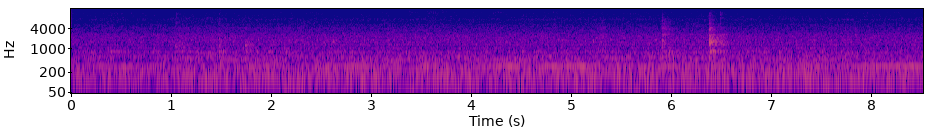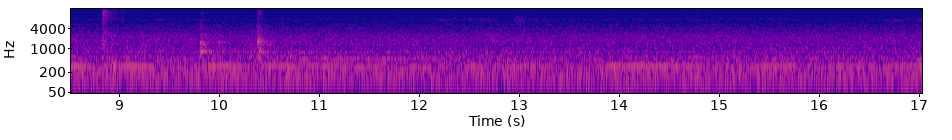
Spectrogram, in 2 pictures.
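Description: Steady low workshop hum, with a few faint clicks from the middle onward as a wrench tightens the hose-end fitting onto a steel-braided #6 PTFE fuel line held in a bench vise.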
